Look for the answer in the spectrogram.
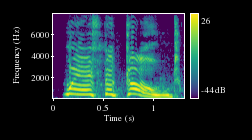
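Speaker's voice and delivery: slow, high, loud demand; shouting pirate. Acted. Angry pirate captain demands the gold from the troll, slow high shout. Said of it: "shouted Hank Chief".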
